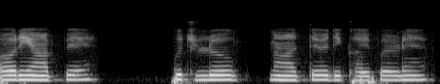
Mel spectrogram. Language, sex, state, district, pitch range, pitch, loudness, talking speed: Hindi, female, Uttar Pradesh, Lalitpur, 205-215 Hz, 210 Hz, -15 LUFS, 150 wpm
